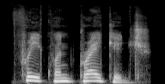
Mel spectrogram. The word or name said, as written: frequent breakage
